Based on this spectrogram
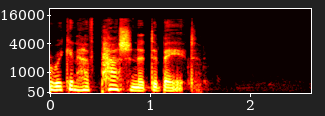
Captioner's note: speaking French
